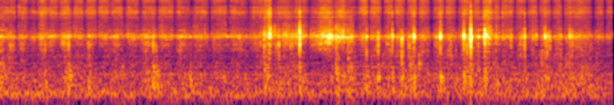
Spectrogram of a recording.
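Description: Plastic hand burnisher rubbed rapidly back and forth over paper laid on an inked printing block, pressing the ink onto the paper. It makes a continuous run of short scratchy rubbing strokes that get louder about halfway through.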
